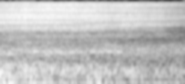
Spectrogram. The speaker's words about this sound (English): Inhale through the nose. Exhale. Inhale.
